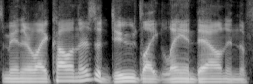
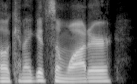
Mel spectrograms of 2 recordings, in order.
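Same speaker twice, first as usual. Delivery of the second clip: put-on effeminate male voice; 2 semitones higher than usual. Retelling what a man said, imitating an effeminate voice. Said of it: "He had a very effeminate voice".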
